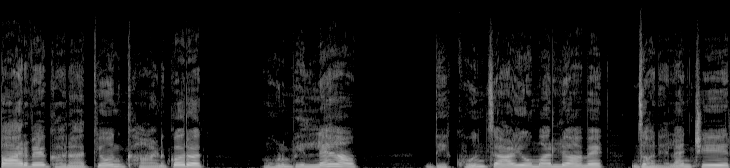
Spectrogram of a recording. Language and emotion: Goan Konkani, fearful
